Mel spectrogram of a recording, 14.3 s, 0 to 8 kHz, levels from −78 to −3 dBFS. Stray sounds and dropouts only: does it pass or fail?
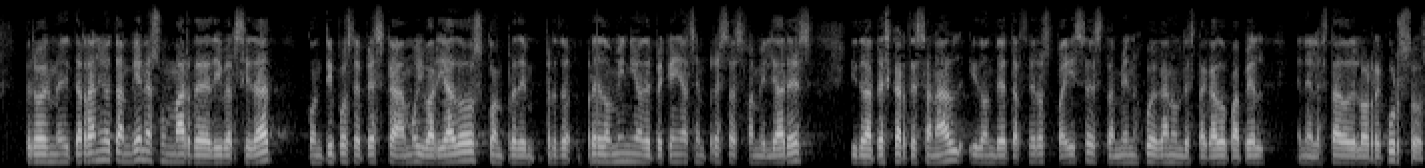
pass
